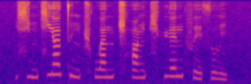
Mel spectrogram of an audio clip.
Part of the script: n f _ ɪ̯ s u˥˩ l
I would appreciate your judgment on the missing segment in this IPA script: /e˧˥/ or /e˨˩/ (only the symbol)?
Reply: e˧˥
